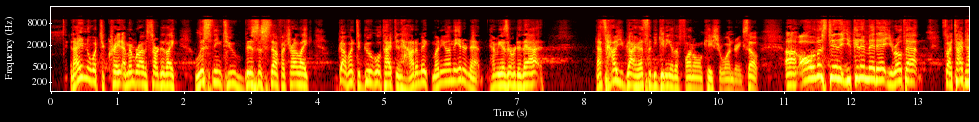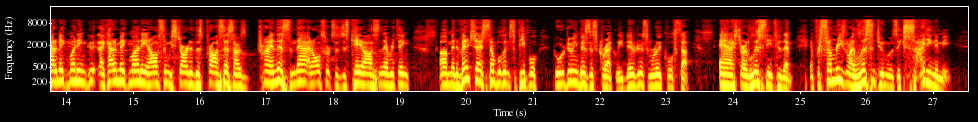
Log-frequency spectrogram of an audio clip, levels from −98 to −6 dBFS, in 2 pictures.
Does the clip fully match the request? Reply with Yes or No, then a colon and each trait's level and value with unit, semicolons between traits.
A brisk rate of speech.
Yes: fast, 310 wpm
